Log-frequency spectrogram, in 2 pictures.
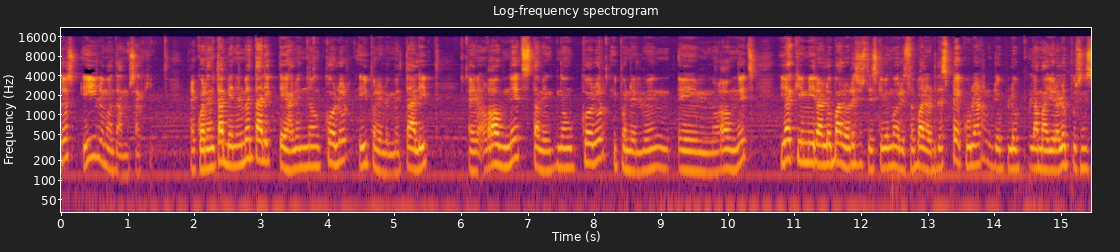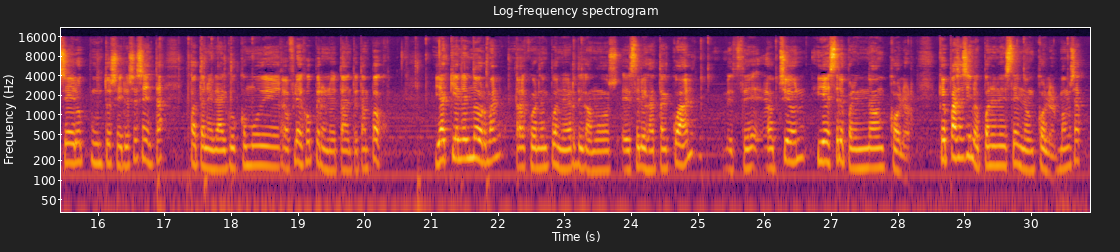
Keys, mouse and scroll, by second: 2.3 click, 3.7 click, 6.0 click, 8.1 click, 23.2 shift+click, 25.1 click, 26.2 click, 29.8 click.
